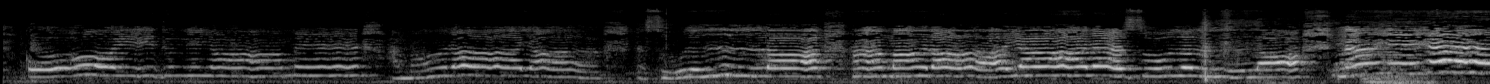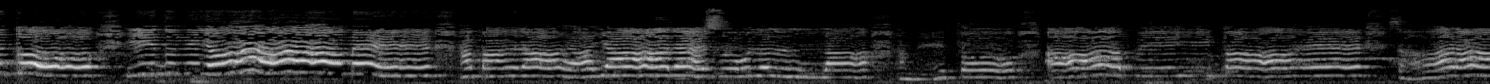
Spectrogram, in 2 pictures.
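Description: A young boy singing a naat, a devotional song to the Prophet, alone and without accompaniment. His notes are long and held with ornamented, wavering turns, broken by short pauses for breath.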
